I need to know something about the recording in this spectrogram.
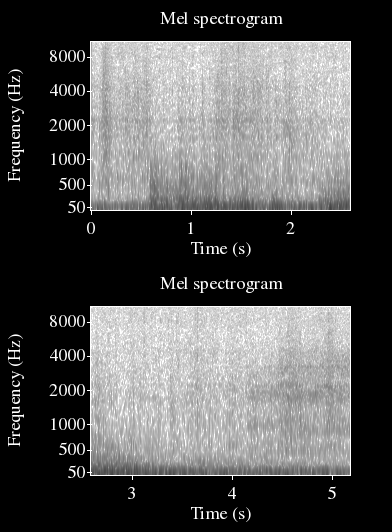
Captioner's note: thunder rumbling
